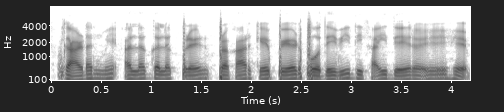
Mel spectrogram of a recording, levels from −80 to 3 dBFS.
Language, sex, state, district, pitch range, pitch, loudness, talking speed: Hindi, male, Bihar, Madhepura, 105-120 Hz, 115 Hz, -27 LUFS, 170 wpm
